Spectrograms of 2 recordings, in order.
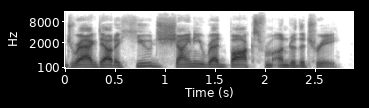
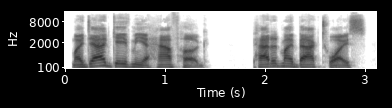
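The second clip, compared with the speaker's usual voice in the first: ordinary delivery, nothing marked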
